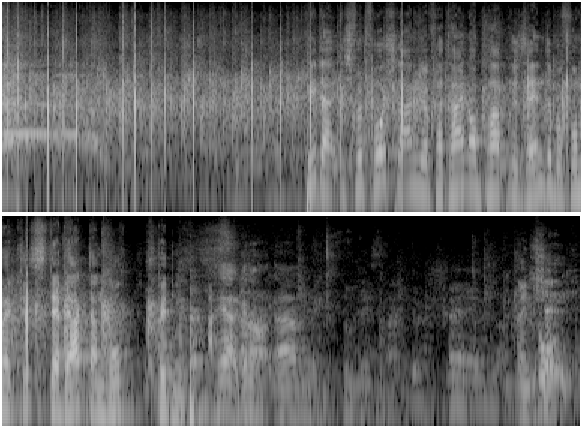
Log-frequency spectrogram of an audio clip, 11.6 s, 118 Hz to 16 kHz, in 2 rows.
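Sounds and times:
audience applause at a live gala show: 0.0 - 8.4
laughter: 2.2 - 9.9, 10.6 - 11.5
speech: 3.0 - 9.1, 10.3 - 11.5.

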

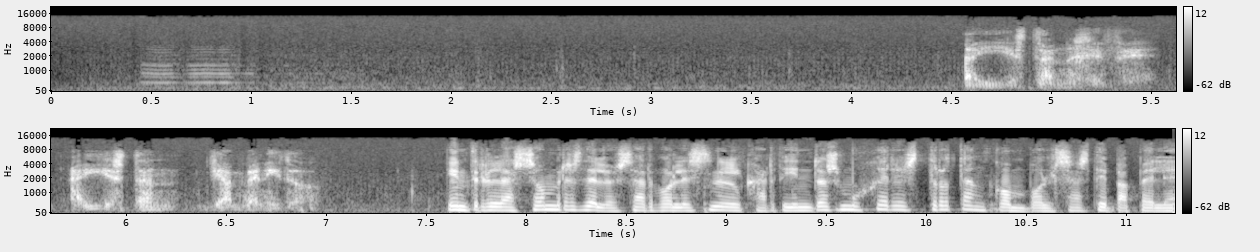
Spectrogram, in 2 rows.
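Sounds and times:
hiss: 0.0 - 11.2
car horn honking outside: 0.4 - 1.4
speech: 4.6 - 11.2.

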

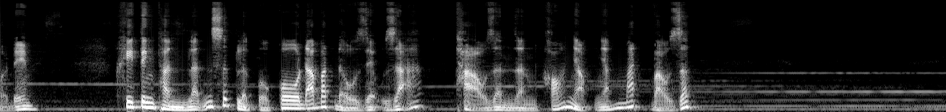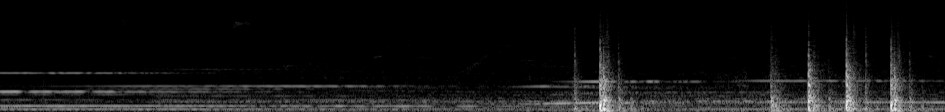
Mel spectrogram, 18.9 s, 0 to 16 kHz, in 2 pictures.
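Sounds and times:
low humming drone: 0.0 - 18.9
speech: 0.1 - 0.5, 1.2 - 7.0
knocking on a window at midnight: 15.2 - 15.8, 17.1 - 18.9.

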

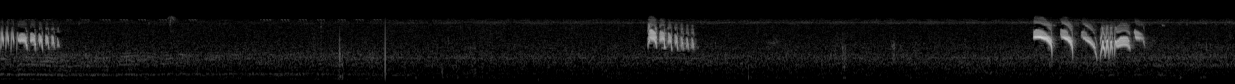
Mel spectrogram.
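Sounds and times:
plain-crested elaenia Elaenia cristata cristata calls: 0.0 - 0.7, 6.5 - 7.0, 10.4 - 11.6
steady high hiss: 0.0 - 12.3.

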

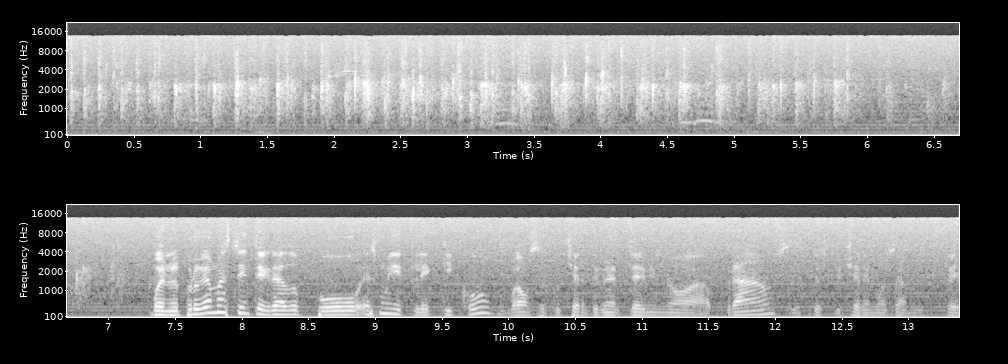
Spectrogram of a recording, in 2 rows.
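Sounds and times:
audience applauding a university choir at a concert: 0.0 - 7.2
speech: 7.3 - 13.3.

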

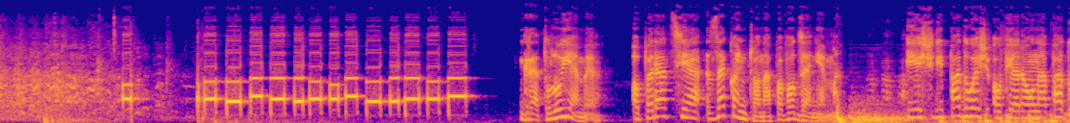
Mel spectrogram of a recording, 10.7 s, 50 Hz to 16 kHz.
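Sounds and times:
laughter: 0.0 - 2.0, 8.5 - 9.7
telephone keypad tones entering a PIN on an automated phone line: 2.0 - 4.8
speech: 5.5 - 10.6.

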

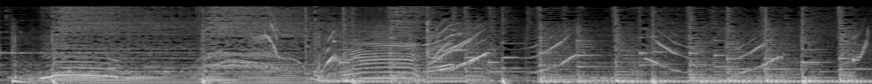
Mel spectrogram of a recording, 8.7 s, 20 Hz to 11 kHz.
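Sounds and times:
bright children's song musical backing: 0.0 - 8.7
cow mooing in a children's song: 3.3 - 4.9.

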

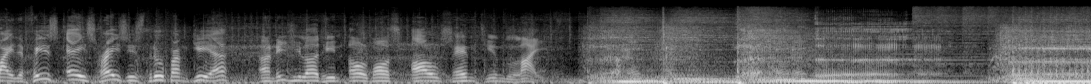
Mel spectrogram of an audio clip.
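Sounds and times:
speech: 0.0 - 6.3
long loud deep burp after a meal: 5.8 - 10.9.

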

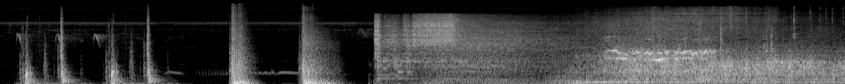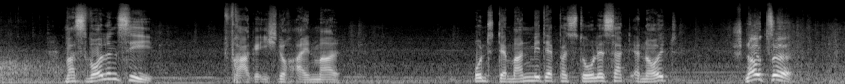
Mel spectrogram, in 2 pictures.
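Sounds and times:
knocks and thuds: 0.0 - 3.5
car engine starting as the car pulls away: 0.0 - 16.8
speech: 9.2 - 10.1, 10.8 - 12.1, 13.2 - 16.5.

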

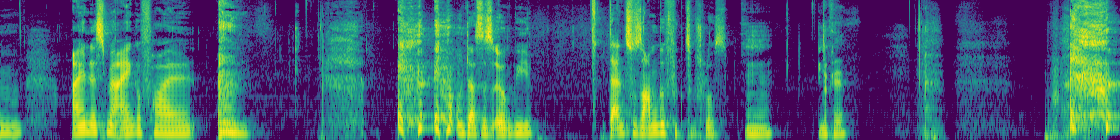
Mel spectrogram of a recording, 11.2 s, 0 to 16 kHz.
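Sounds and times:
speech: 0.0 - 2.5, 3.2 - 8.6, 9.2 - 9.4
person coughing: 2.2 - 2.6, 4.0 - 4.7, 10.5 - 11.1.

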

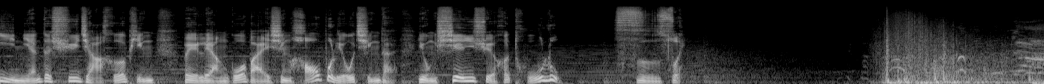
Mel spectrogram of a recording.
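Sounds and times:
speech: 0.0 - 6.9
explosions in a city's main road and surrounding alleys: 8.7 - 10.4.

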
